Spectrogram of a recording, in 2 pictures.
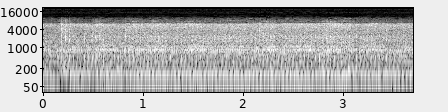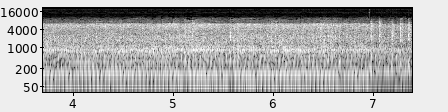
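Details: Ariens 42" geared riding mower, 17.5 hp Briggs & Stratton (31C707), Nikki carburetor, long neglected; after new fuel filter and fresh gas, fuel flow fine: ragged uneven chugging, hunting, smooth only at certain throttle positions; owner suspects carburetor issue, unconfirmed.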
